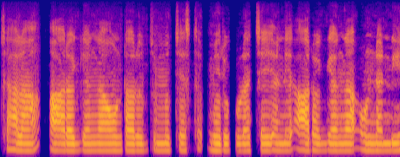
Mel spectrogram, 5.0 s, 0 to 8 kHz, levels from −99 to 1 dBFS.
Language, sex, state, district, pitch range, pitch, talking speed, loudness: Telugu, male, Telangana, Karimnagar, 130-135 Hz, 135 Hz, 130 wpm, -19 LUFS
